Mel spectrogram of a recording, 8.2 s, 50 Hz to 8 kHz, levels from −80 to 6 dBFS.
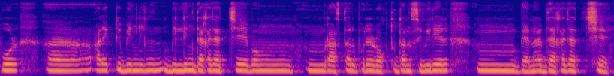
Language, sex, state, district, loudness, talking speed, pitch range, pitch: Bengali, male, West Bengal, North 24 Parganas, -23 LUFS, 140 wpm, 190-200 Hz, 195 Hz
